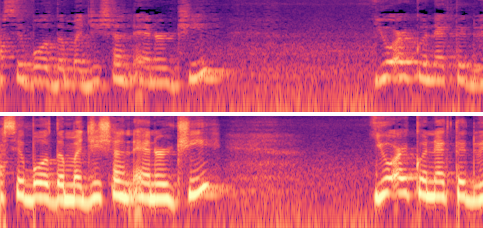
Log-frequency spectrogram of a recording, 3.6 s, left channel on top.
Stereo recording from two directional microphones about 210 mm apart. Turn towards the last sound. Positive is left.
turn(degrees=-50)  # may be behind; listen again after turning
